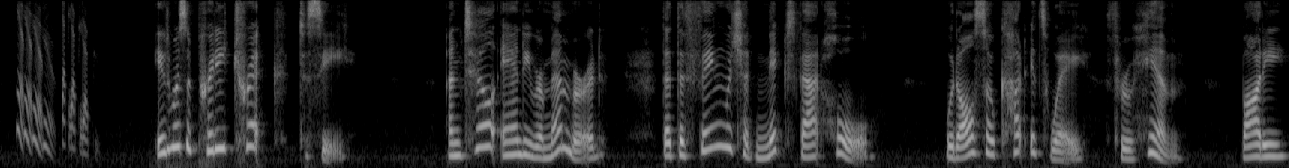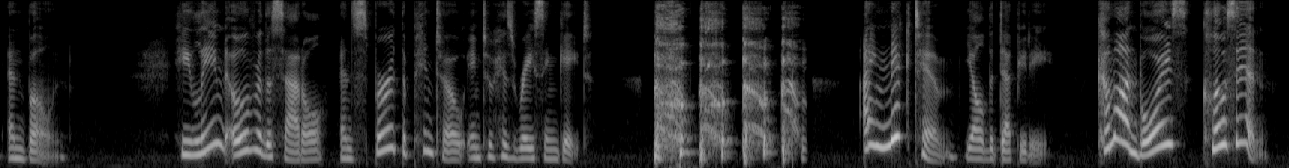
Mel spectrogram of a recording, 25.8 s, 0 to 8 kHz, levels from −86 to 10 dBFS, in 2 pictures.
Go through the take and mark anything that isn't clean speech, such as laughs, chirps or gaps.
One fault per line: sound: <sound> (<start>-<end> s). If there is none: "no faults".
sound: chirp (0.2-1.0 s)
sound: cough (19.4-21.0 s)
